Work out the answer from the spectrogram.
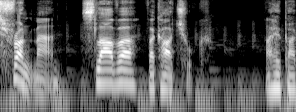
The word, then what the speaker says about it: Vakarchuk: Elzy, it's frontman, Slava Vakarchuk. I hope I pronounced that right. Yes, absolutely. Wonderful. Mostly we say Vakarchuk, but, in England, you can just call me Slava.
